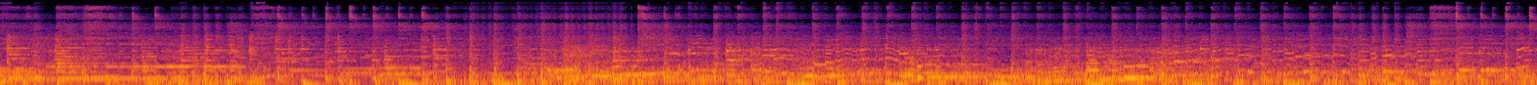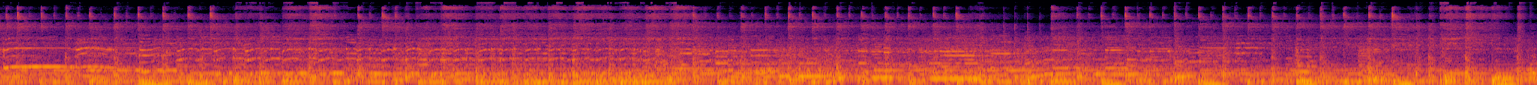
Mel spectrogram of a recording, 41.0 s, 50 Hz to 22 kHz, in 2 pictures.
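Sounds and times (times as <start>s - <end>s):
bass: 0.0s - 40.9s
drum kit: 0.0s - 40.9s
electric guitar: 0.0s - 40.9s.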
